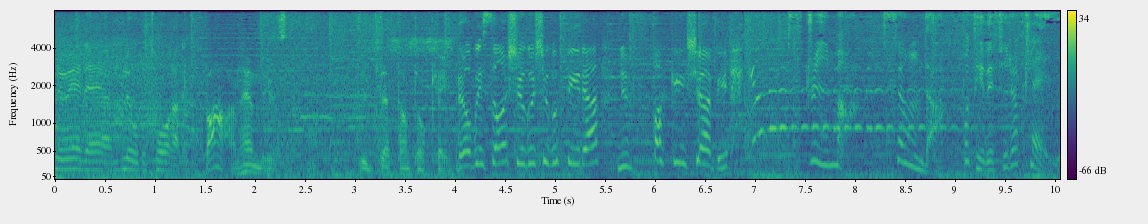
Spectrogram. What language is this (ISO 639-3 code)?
swe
